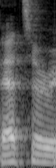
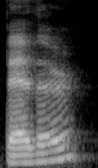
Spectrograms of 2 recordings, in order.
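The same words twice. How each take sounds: First: The t is said as a clear t. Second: The t is said as a glottal stop. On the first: It does not really rhyme with ever. "it doesn't really rhyme that much" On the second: It rhymes with ever. "If you have the glottal stop"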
